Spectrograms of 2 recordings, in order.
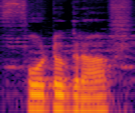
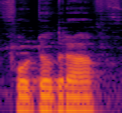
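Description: First: The first syllable is stressed. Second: The first syllable is not stressed. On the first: The speaker calls it right. "Photograph word में हमने जो फो है उस पर" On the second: The speaker calls it wrong. "ये मैंने ठीक से प्रनाउंस नहीं किया"

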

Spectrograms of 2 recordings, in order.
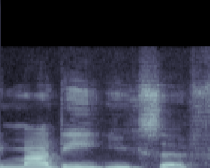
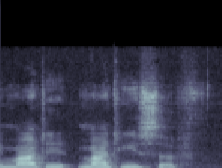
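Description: First: An extra 'ee' sound links Mad to Yusuf. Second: Mad is said with no added vowel. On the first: The speaker calls it wrong. "So it sounds like it's actually Maddie Yusuf like that" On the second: The speaker calls it right. "but it's actually Mad Yusuf"

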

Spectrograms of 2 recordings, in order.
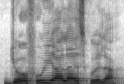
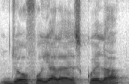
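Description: First: It is said with questioning intonation. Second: It is said with plain statement intonation. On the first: The speaker asks whether they went to school. "लहजा तब्दील करना है" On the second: The speaker states they went to school. "जो पहला पहला हमने फिक्रा बनाया आई वेंट टू स्कूल"

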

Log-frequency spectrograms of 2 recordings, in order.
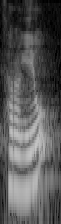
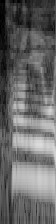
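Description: First: The pitch rises at the end. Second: The pitch stays flat throughout. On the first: "요건 이제 소리가 올라가죠" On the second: "이 친구는 그냥 평탄하게 쭉 그냥 읽는 말이에요"

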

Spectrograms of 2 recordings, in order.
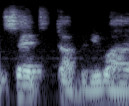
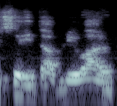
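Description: First: The letter Z is said as zed. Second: The letter Z is said as zee. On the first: This is the English way of saying it. "English people insist on calling it ZWO" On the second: This is the American way of saying it. "Dan and I will say ZWO"

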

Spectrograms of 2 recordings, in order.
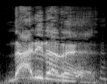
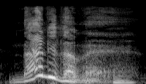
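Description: First: The line is said in a rough, harsh voice. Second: The line is said in a teasing, mocking voice. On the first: "거칠지만" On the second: "농락하는"

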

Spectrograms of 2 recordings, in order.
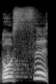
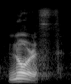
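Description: First: The word ends with an s-like sound. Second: The word ends with a th sound. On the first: The speaker calls it wrong. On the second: The speaker calls it right.

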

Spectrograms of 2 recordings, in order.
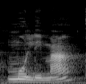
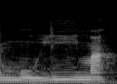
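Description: First: The vowel after the L is short. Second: The vowel after the L is drawn out. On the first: The speaker calls it wrong. "people don't misinterpret it as Muliima, based on the fact that it's one I" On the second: The speaker calls it right. "based on the pronunciation from my tribe, it's actually Muliima"

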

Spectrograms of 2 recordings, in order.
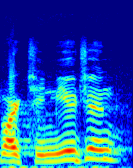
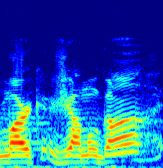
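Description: First: The name is pronounced the English way. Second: The name is pronounced the French way. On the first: This is the usual everyday pronunciation. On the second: This is how it is said in Montreal.

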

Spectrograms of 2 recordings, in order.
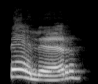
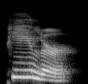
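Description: First: The first vowel is a short e sound. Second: The first vowel is a long ee sound. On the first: The speaker calls it wrong. "no es peler" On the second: The speaker calls it right. "la doble E ... al sonido de una I"

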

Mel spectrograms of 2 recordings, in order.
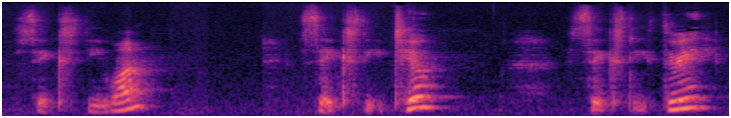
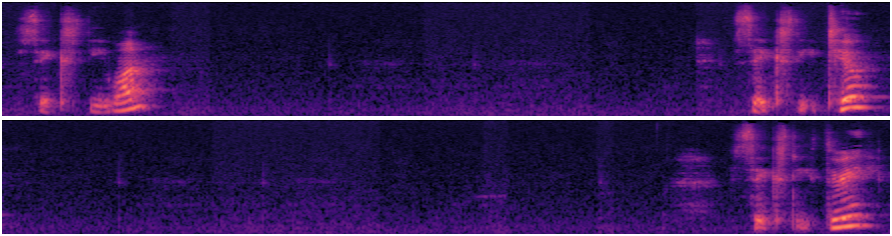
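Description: First: The numbers are counted at a normal pace. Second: The numbers are counted at a slow pace. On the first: "Now we're going to do the final, just normal pace" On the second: "Now I'm going to do it one more time slowly"

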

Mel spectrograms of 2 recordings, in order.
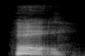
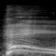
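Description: First: It is said flat, with little energy. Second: It is said with lively, enthusiastic energy.

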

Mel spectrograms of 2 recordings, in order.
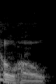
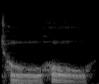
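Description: First: Both vowels are said short. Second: Both vowels are held out long. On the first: "as opposed to like Toho, the production company" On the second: "both of the O's are held out"

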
